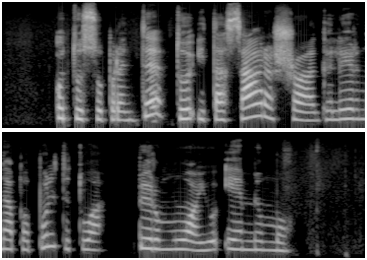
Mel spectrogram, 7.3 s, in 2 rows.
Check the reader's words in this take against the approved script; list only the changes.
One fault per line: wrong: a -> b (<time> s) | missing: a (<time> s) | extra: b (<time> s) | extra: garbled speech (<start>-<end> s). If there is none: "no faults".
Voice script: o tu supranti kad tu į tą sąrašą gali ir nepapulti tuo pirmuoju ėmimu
missing: kad (1.5 s)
